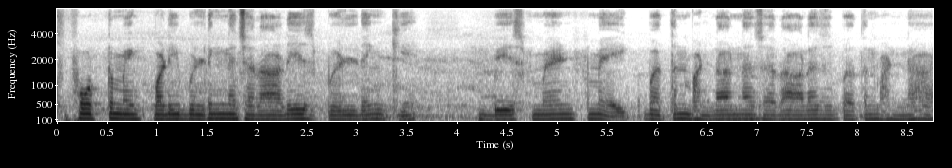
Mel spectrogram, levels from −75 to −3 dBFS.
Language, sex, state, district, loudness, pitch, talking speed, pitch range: Hindi, male, Bihar, Jamui, -18 LUFS, 115 Hz, 150 wpm, 110-120 Hz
